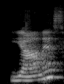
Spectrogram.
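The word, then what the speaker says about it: Llanes: of tourist radar is yanis which is spelled with a dou l a NES and ribber deelia now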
